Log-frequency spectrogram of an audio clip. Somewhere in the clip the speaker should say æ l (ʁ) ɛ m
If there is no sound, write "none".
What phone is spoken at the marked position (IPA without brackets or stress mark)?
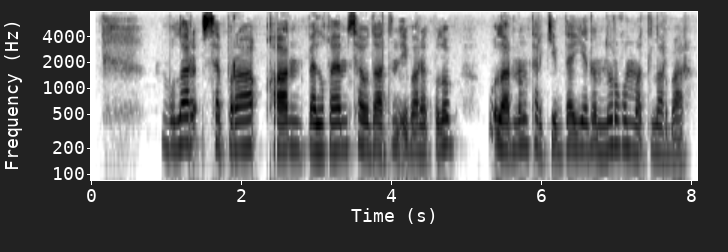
ʁ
